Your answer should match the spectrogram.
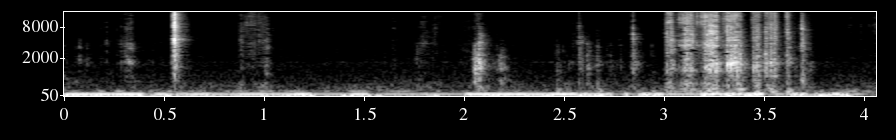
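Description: Quiet hand-handling of paper and stationery on a desk: scattered light taps and clicks, a sharp click about half a second in, and a brief papery scrape or rub about three seconds in, over a faint steady low hum.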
